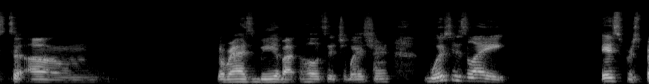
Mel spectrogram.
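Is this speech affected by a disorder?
No.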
